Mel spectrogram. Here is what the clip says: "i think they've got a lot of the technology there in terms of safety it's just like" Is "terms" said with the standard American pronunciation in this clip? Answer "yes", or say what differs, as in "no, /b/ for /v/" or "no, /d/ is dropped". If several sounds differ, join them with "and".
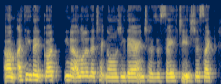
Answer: yes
